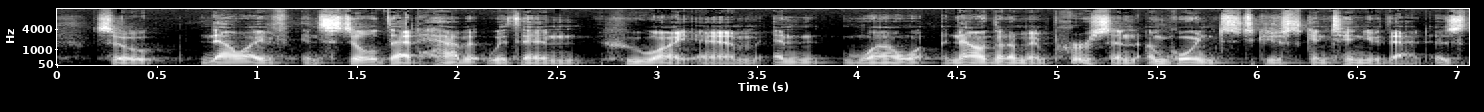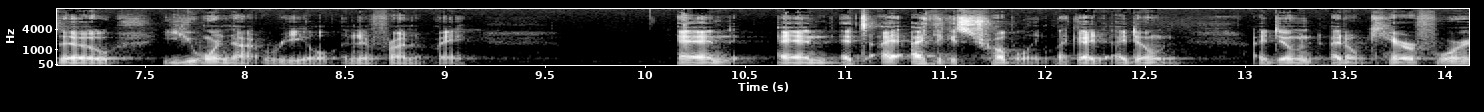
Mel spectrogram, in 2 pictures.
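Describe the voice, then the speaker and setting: On a very clean recording with a silent background, a man with an American accent speaks at a moderate pace in a very deep, low voice, with ordinary pitch variation. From US Pacific Northwest, rural island near Seattle. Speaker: podcast co-host, navy veteran. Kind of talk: casual chat.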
